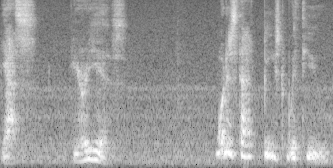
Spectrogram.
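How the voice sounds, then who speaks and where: A reader voicing a watchful male unicorn who speaks quietly and sharply. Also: medium pitch, sing-song, a little slow, slight background noise. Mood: wary.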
